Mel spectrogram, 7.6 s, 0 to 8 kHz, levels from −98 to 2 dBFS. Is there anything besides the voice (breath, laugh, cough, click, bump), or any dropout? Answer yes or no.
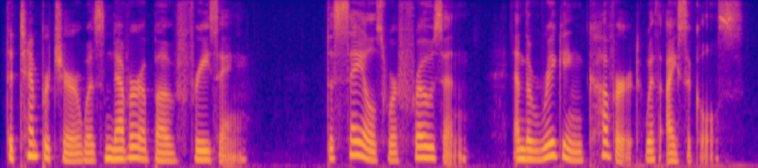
no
